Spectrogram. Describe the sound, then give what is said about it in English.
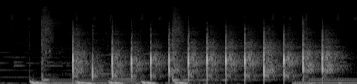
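A rapid, steady series of knocks, over a dozen sharp raps in an even rhythm, each with a hollow thud, played on their own with no talking. “So I'm going to knock again.”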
